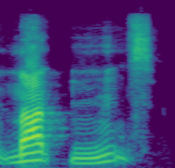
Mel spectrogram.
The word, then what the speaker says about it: mountain: the second one last week I in the mountains for two hours last weekend I walk in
